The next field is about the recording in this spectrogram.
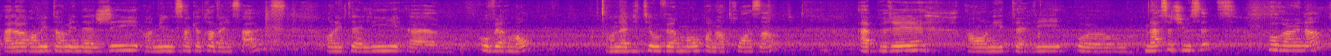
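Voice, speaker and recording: A woman in her forties from Quebec with a Québécois French accent, answering interview questions in a relaxed, casual way. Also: on the high side, a little slow. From Quebec, Canada. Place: indoors by a brick wall. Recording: distant camera mic with background hiss.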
